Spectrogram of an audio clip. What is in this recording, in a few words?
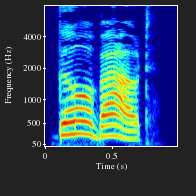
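"go about", British English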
